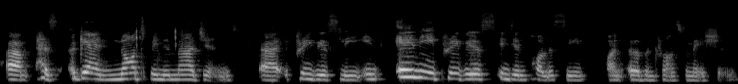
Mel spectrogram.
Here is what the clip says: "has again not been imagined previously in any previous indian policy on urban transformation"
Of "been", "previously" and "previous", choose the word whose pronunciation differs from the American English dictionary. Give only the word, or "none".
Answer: none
